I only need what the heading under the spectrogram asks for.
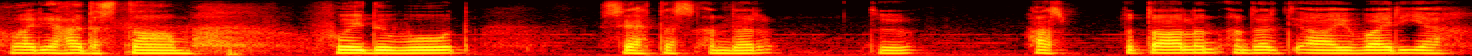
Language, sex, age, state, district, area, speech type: Kashmiri, male, 18-30, Jammu and Kashmir, Kupwara, rural, spontaneous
